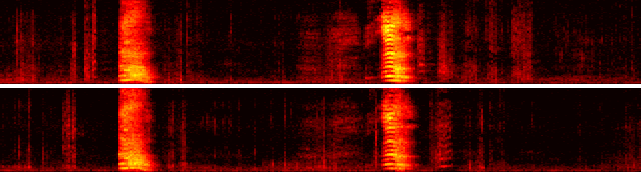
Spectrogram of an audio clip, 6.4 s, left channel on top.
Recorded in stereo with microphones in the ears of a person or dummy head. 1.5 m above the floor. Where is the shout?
45° right (ahead or behind), 1.3 m; by 4.1 s 40° left (ahead or behind), 0.9 m.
